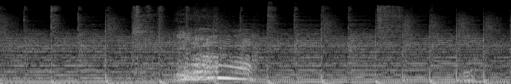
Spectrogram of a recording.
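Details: Rescued stallions greet each other with a loud, brief squealing call over steady background music; such loud vocal greetings between stallions are normal communication, not aggression.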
